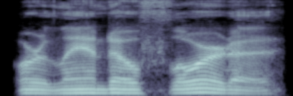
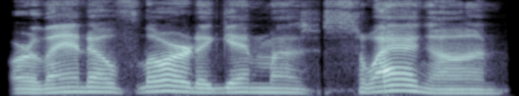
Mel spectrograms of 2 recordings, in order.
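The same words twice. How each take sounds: First: Said in the usual way. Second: Fired-up Ted Cruz. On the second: Retold or imitated. Mocking a politician hyping a crowd, fired-up swagger. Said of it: "I've never heard Ted Cruz get so fired up".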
